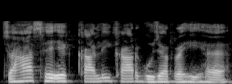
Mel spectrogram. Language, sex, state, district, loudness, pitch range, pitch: Hindi, male, Bihar, Patna, -16 LUFS, 120-145 Hz, 135 Hz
